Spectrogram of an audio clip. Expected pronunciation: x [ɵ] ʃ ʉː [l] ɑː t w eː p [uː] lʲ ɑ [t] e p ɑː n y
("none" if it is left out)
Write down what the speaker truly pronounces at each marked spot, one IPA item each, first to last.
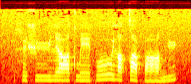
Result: ø, lʲ, oː, tˤ

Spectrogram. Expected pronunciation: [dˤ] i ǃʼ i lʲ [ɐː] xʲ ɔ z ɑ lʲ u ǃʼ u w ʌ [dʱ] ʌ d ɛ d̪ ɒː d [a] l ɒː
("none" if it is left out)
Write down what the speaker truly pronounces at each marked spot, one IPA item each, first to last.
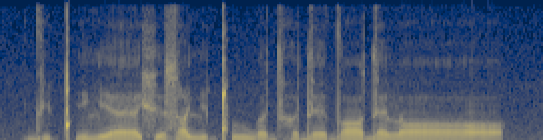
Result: d̪, æː, dʱ, æ

